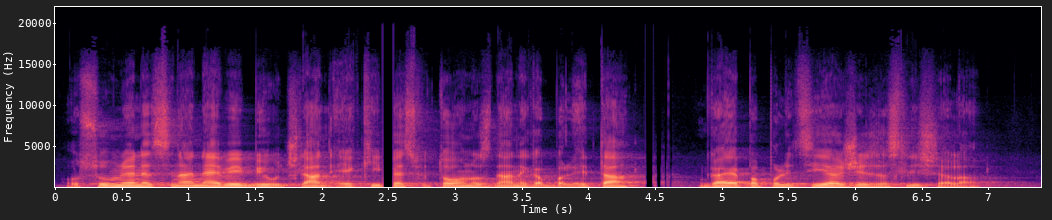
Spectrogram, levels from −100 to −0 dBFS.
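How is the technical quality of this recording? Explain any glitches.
The speech has two brief gaps where the sound cuts out and picks up later. These are Bluetooth dropouts. Audio packets likely arrived late and were discarded, so the output went silent. At 2.45 to 2.54 s, after "ne bi bil član", about 81 ms vanishes in one clean hole. At 4.42 to 4.63 s, after "svetovno znanega baleta", several short holes are scattered over about 0.2 s. They total about 142 ms, and the longest lasts 61 ms. Each time the speech resumes as if it had kept playing.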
